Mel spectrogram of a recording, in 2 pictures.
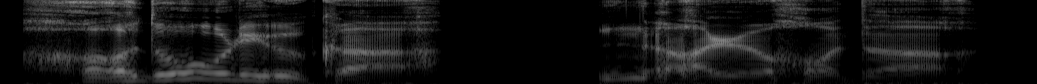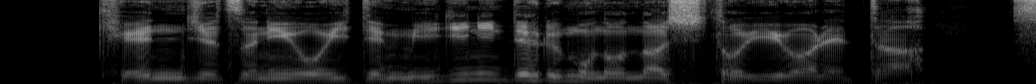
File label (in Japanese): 老人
